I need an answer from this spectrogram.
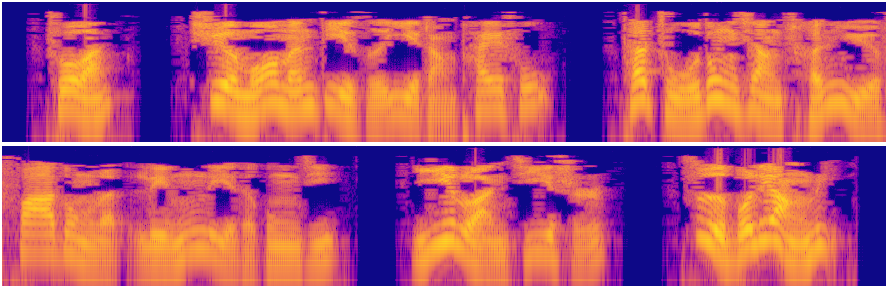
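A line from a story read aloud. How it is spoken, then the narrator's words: Cold. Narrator (Chinese): 冷声说道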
